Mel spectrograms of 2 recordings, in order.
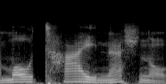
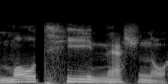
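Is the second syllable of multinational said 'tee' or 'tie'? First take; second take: tie; tee. First: The second syllable is said like 'tie'. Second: The second syllable is said like 'tee'. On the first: "Hai nữa là multinational ... Thai" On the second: "một là multinational ... T"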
